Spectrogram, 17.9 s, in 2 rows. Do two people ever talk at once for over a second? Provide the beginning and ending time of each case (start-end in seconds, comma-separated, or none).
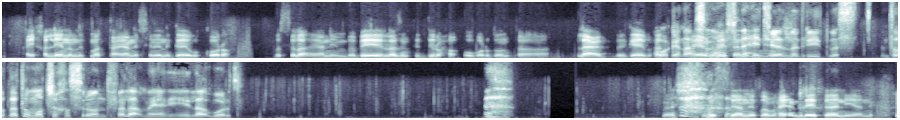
6.5-7.9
